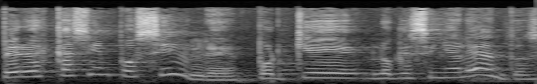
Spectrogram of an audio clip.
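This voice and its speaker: A man speaks with a Chilean accent. His pitch is high. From Chile, Quillota. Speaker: law professor, labor lawyer. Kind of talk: academic talk. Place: hall. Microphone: podium.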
